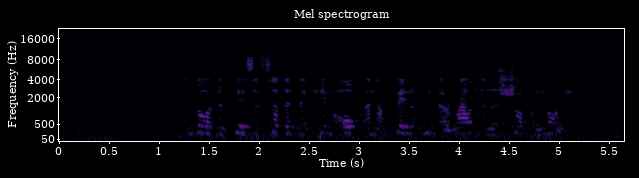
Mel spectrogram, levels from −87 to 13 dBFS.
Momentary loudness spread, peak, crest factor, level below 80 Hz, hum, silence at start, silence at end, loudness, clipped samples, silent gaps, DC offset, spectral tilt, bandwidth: 7 LU; -44 dBFS; 22 dB; -90 dBFS; none; 0 s; 0 s; -64 LUFS; under 0.1%; none; under 0.1%; -2 dB/octave; 14 kHz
